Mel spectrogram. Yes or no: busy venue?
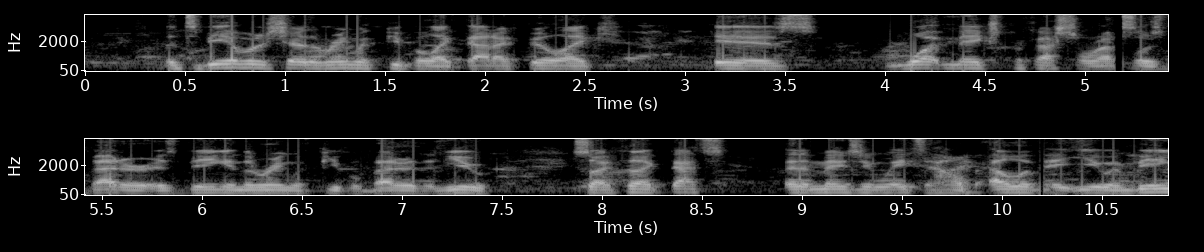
yes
